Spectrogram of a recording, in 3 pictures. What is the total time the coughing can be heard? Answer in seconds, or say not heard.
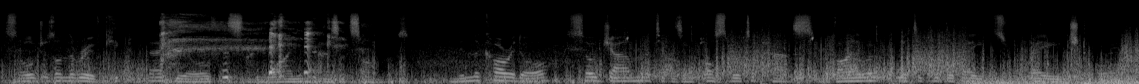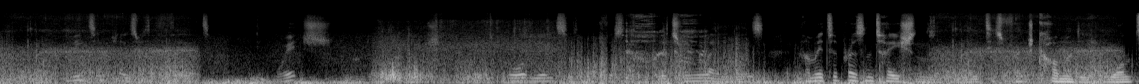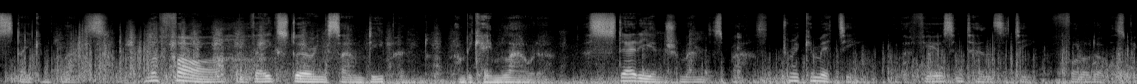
4 s.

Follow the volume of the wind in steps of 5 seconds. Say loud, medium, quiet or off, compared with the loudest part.
quiet, medium, loud, loud, loud, loud, loud.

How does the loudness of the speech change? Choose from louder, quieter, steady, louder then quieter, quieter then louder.
louder.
